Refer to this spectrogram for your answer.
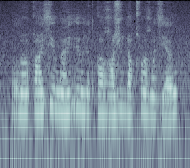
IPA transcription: r ɑ̃ y̯ q e y̯ sʲ ɯ u̯ w æ̃ i̯ rʲ ɯ u̯ j y d q ɯ y̯ ʁ ɑ ʑ y ʎ æ qʰ ɑ̃ i̯ ʁ õ sʲ æ u̯

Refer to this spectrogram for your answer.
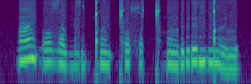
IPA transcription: ã l ɡʷ ɤ zˤ ɤ l d ɤ d ǃ õ l ǀ u sˤ o ǀʰ õ l r ɯ d ŋ͡ǃ ɯ l

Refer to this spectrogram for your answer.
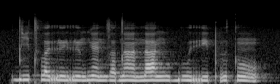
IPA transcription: d i tʰ l ʌ rʲ õ rʲ õ ɡ ɛ̃ n z ʌ d ã n a ŋ u b u rʲ e pʼ ɯ t õ

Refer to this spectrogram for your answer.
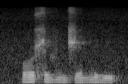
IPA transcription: o ʂ i v n d͡ʒ e n i

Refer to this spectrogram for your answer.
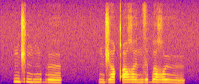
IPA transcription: n d͡ʒ ə ŋ͡m u ŋ œ b øː | n d͡ʒ əː qʼ əː ʁ ɪː n z ɪ ɓ ə ʁ ʉː

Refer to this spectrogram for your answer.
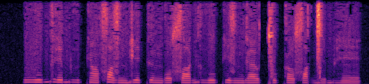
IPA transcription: v u ɡʱ e bʱ ɯ k ĩ sˤ æ z ŋ ɡ i e̯ k ø ŋ ɡ u sˤ e ɡʱ u k i z ŋ ɡ æ o̯ ǀ u k ø sˤ æ ɡ͡ǀ e bʱ ẽ

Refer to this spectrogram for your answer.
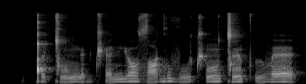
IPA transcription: ǃ ʏ˧˥˧ ǀ õ˩˥ ŋ ɛ˩˥ ɡ t͡ʃʼ ɛ˩˥ nʲ uː˧˥˧ zˤ æ˩˥ ɡ u˧˥˧ v uː˩˥ t͡ʃʼ õː˧˥˧ ǀ ɛ̃˧˥˧ pʼ ɯ˩˥ β ɛ˧˥˧

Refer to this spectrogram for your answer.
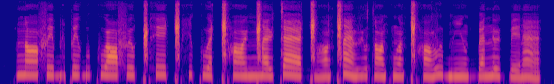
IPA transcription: n ɑ̃ː f e b i p e i̯ ɡʷ i kʷ ɑː f ø u̯ ǁʰ eː ǁʰ i kʷ æ ǁʰ ɑ̃ː y̯ ŋ͡ǁ æ y̯ t æː ɡ͡ǁ ɑ̃ː ǁ æ̃ v y u̯ t ɑ̃ː kʷ ɑ̃ː ǁʰ ɑ̃ v ɯ b ĩː u̯ ɡ͡b æ n ø y̯ k͡p eː ɾ æ̃

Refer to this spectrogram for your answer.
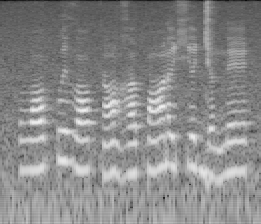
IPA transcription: β ɔ˨˦ kʷ i˦ ð ɔ˨˦ k ɑ̃˩˧˩ ʁ ə˨˦ p ɑ̃˨˦ ɾ ə˨˦ ç ə˦ ɟ ə˩˧˩ n e˦

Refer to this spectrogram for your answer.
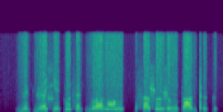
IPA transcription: b e˩˧˩ ʈ ɖ ø˩˧˩ ɐ̯ ɕ e˩˧˩ k õ˩ s æ˥˨ ʈ d̪ oː˩˧˩ ðˤ õ˩˧˩ ŋ | s ɑ˩ ʂ õ˩˧˩ ʐ u˥˨ ŋ t ɑː˩ ɖ tʼ ɯ˩ k

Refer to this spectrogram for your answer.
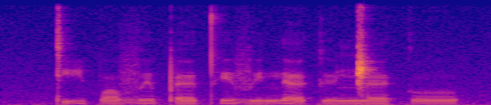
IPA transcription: tʼ i˨˦ p ɔ˨ v ɘ˦ pʼ ɜ˨ t̪ʰ ɪ˦ v ɪ˨ n ɜ˦˨ k ɘ˨ ŋ͡ǁ ɜ˨ k o˦

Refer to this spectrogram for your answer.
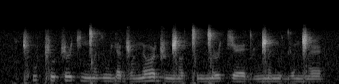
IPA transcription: ǀʰ u ǁ u ʈ͡ʂ ə˞ t͡ɕ ə ŋ͡ǀ ʌ z u j æ ɖ͡ʐ ɔ n ʌː ɖ͡ʐ ʊ ŋ͡ǁ ʌː ǀ i ŋ͡ǀ ə˞ t͡ɕ ɛː d ɔ ŋ͡ǁ ə n u d əː ŋ͡ǁ æ

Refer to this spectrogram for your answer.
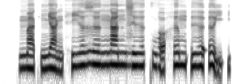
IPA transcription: m a˨˩ k̚ ɲ a˧˩ ŋ h i˨˦ ə̯ ɣ əː˧ ŋ a˧ n z ɨ˨˦ ə̯ k w ɔ̰˧˨ h ə˧ m ʔ ɨ˨˦ ə̯ ʔ ə̰˧˨ j ʔ

